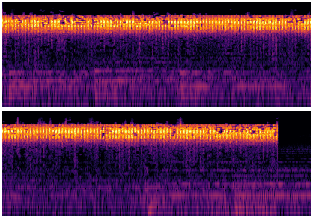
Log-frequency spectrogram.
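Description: A cricket gives a steady, shrill, high-pitched trill, with soft tonal music beneath it.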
